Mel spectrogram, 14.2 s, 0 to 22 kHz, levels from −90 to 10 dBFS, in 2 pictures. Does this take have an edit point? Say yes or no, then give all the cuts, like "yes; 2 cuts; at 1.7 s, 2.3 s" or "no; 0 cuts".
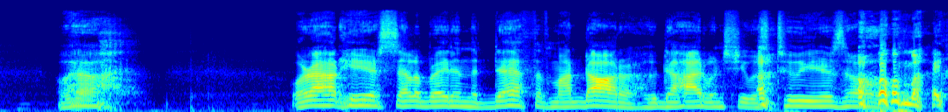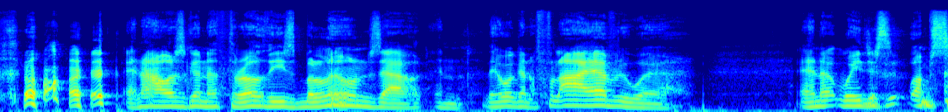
no; 0 cuts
